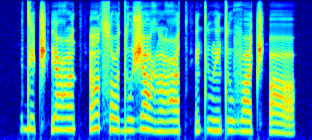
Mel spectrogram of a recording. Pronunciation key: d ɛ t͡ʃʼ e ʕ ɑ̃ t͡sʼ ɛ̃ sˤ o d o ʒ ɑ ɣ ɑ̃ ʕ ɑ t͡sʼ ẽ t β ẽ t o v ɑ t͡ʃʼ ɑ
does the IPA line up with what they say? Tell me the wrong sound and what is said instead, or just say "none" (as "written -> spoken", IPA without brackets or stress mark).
none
